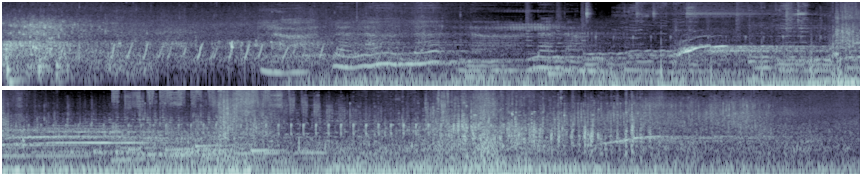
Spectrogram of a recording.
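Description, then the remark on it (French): A steady underwater propulsion rumble of an aquatic creature swells and churns for the whole stretch, laced with short squeaky whistles that glide up and down in pitch. No voices. “C'est une bestiole qui vit dans l'eau ou sur l'eau Un bruit de propulsion On dirait une pieuvre qui se déplace.”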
